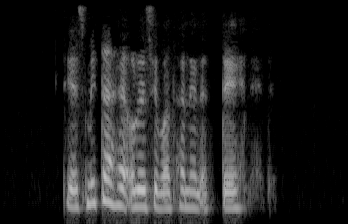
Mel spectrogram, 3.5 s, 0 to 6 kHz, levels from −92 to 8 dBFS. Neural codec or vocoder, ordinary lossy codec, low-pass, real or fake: none; Opus, 64 kbps; 5.4 kHz; real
